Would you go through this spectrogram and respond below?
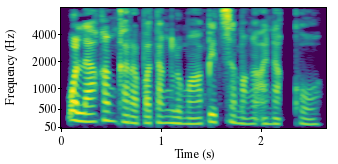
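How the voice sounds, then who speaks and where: A woman narrator voices a proud, hurt mother in a romantic drama story. She sounds guarded and firm, in a fairly low voice, recorded very dry. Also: fairly quick, warm tone, dry recording, lightly acted.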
